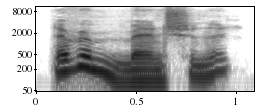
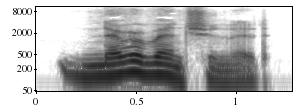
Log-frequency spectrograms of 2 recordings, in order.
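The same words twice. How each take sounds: First: "Never mention it" echoed as a rising question; disbelieving echo, "Never mention it" rising at the end; incredulous question. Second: "Never mention it" as a falling command; firm order. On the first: Incredulous echo of Roderick's order. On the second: Roderick repeats his order firmly. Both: A narrator's reading.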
